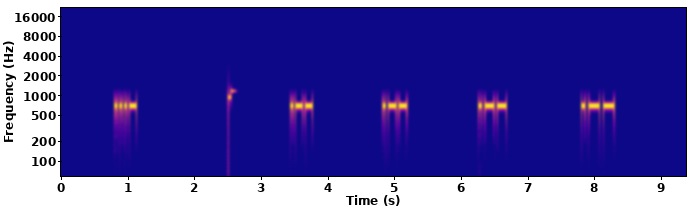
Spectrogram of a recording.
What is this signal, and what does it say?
Morse code, heard as a keyed tone, about 30 wpm, spaced as for 7 wpm, 700 Hz. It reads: V WWWW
